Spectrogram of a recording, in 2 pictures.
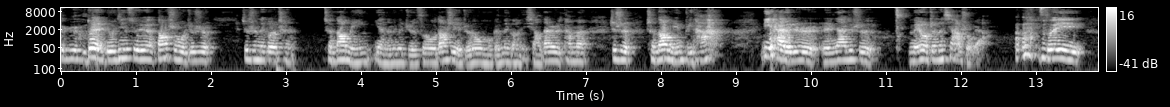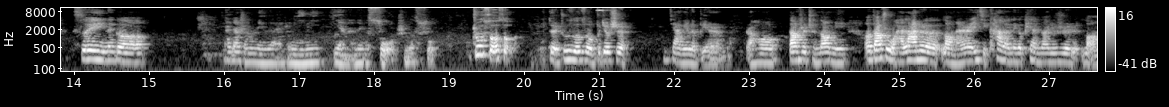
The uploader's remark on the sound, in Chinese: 本期录制现场有一只异常活跃的柴，所以你会听到它的脚步声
